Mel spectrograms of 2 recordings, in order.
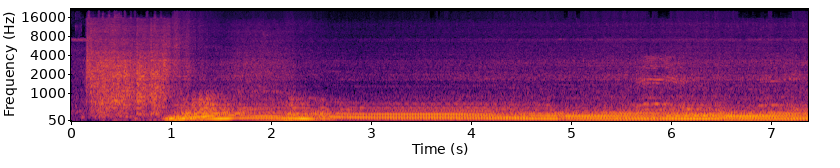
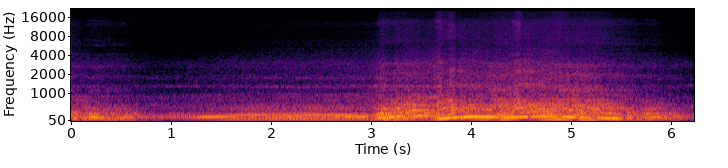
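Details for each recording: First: Turbo Nissan 350Z with newly finished custom exhaust, wastegate just refitted: free revs blip up and back cleanly over steady idle, turbo flutter audible, no leak hiss or hesitation; sounds much better, healthy. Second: Turbo Nissan 350Z (VQ engine), non-recirculated wastegate, free revs: raspy chuffing edge over the loud exhaust note as exhaust escapes through the wastegate, whose valve seat is missing so the valve cannot seal.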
